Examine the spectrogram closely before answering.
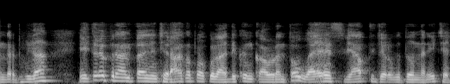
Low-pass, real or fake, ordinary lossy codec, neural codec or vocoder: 7.2 kHz; fake; none; codec, 44.1 kHz, 2.6 kbps, DAC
